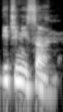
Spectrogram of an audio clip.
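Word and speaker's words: いち、に、さん: Ichi-ni-san. That's how you say it in Japanese.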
